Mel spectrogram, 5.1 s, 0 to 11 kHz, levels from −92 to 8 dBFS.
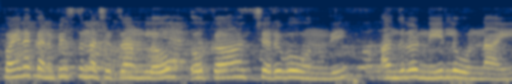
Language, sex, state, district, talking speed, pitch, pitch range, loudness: Telugu, female, Andhra Pradesh, Sri Satya Sai, 105 wpm, 265 Hz, 245-290 Hz, -14 LUFS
